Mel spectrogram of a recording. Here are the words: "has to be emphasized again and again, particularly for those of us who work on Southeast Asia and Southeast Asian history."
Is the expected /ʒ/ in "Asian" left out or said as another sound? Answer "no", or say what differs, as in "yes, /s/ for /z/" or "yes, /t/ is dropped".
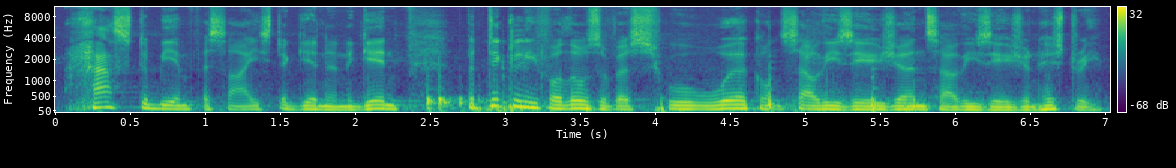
no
